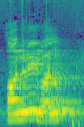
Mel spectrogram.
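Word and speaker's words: honourable: अब देखिए, our, honest, historical, ऑनरेबल, एयर, सभी में एच साइलेंट रहता है। ठीक है, एच साइलेंट रहेगा और इन शब्दों का उच्चारण आ से शुरू होता है जो स्वर ध्वनि अर्थात वावेल साउंड देते हैं।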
